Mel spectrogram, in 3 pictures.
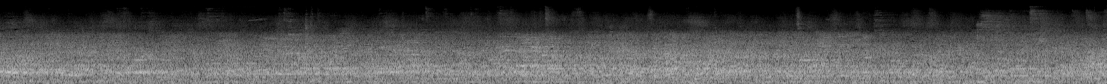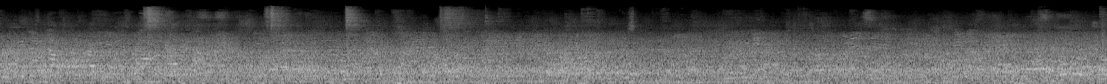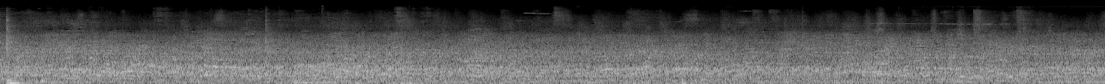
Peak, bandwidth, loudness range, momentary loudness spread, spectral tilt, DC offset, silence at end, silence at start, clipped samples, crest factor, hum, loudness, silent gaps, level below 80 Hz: -4 dBFS; 16 kHz; 2 LU; 3 LU; -4.5 dB/octave; under 0.1%; 0 s; 0 s; under 0.1%; 16 dB; none; -20 LUFS; none; -34 dBFS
